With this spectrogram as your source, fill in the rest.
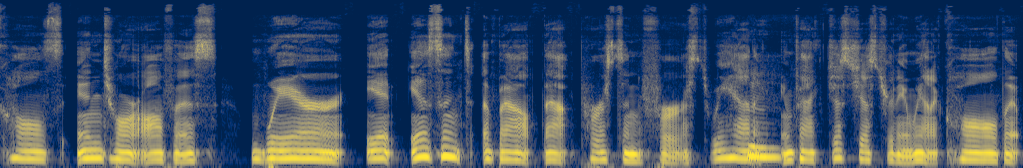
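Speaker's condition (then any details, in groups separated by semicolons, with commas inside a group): Cleft lip and palate; present since birth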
